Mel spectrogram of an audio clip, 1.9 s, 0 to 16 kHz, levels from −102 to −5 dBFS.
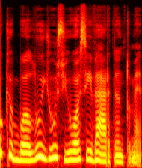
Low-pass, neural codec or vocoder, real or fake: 14.4 kHz; autoencoder, 48 kHz, 128 numbers a frame, DAC-VAE, trained on Japanese speech; fake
